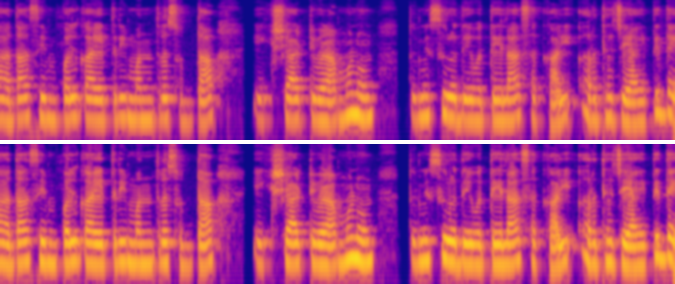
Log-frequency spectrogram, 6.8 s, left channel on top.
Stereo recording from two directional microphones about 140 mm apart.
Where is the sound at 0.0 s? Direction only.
25° right (ahead or behind).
